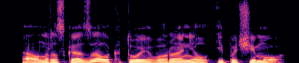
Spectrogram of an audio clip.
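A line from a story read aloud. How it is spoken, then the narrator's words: Plain. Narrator (Russian): спросил Саша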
